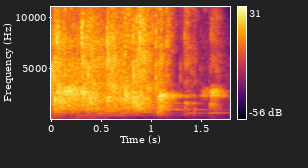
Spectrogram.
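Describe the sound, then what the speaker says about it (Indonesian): An audience applauds a student named Lina at a teacher's gathering, giving a brief, dense burst of clapping that holds steady for about two seconds and is heard close. "tepuk tangan dulu dong untuk Mbak Lina"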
